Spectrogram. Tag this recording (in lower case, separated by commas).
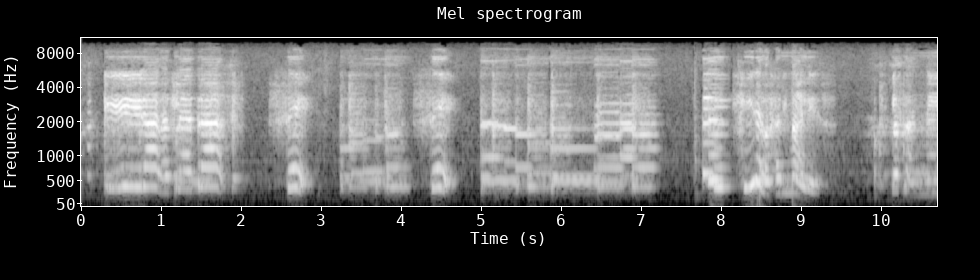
speech, music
